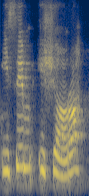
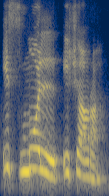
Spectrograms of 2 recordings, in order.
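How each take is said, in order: First: The first word ends in a stop, cut off. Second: The first word links into the next with -ul. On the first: "kalau kita baca isim, kita matikan dia" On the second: "nak sambung pun boleh"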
